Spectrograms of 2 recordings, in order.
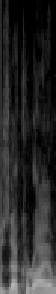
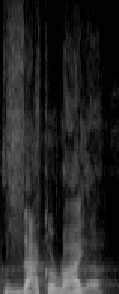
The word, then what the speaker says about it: Zechariah: Maybe you pronounce it with an A and you don't realize it. It's not Zechariah. It's actually Zechariah, Z-E. But I think I say it like a good old Southern boy, don't I?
